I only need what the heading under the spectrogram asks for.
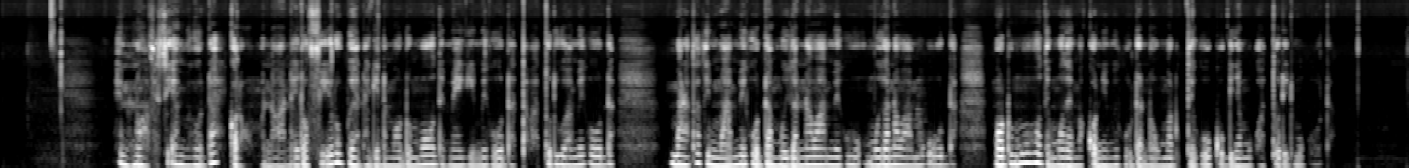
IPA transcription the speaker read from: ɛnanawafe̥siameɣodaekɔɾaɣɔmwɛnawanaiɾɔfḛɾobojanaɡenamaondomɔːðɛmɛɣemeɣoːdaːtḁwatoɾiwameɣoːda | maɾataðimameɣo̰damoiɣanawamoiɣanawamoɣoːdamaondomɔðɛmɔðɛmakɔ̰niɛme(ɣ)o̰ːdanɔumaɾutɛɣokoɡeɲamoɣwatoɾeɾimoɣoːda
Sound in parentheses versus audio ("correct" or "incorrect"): correct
